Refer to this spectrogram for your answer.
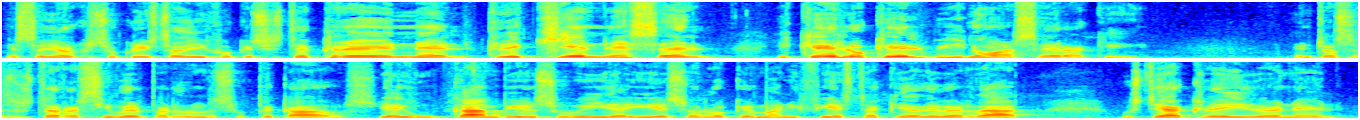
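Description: Emphatic preaching man with a high voice. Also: normal speed. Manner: rising emphatic preaching, rhetorical questions, dropping low and soft in prayer. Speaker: pastor. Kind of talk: sermon with closing prayer.

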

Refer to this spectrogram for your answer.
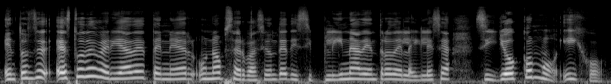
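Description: Earnest higher-voiced woman co-host. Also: a little mellow, smooth. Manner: earnest, reasoning aloud.

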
